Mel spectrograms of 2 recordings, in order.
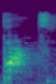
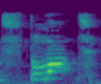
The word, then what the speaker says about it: Splatt: "It's Splatt, not Splot, and can't you read?"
